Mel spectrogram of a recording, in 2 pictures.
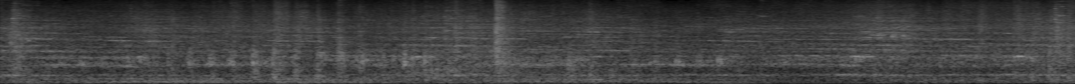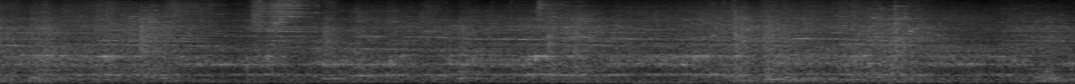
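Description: Double-stack container freight cars rolling steadily past at close range: a continuous rumble and clatter of steel wheels on the rails, with occasional sharp clicks and brief high tones now and then.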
